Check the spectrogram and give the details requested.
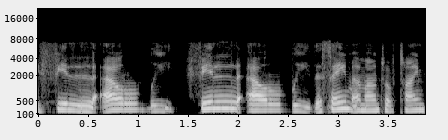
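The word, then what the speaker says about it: في الأرض: However, we do not pronounce this ya in continuation. When we join it with fil ardi, we do not pronounce the ya.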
